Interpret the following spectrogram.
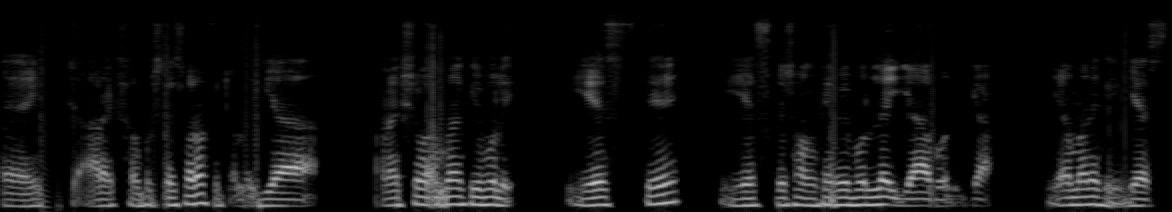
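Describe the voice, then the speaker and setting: A patient male teacher speaks in a very dark, mellow voice, dry and close to the mic. He slowly drags out each letter sound for young learners in an online class, and the audio is a little dull and muffled. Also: lowish voice, flat delivery, creaky, dry recording. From Bangladesh. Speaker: Quran teacher for children.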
